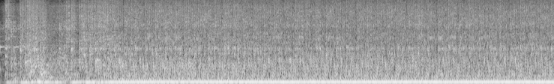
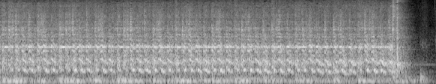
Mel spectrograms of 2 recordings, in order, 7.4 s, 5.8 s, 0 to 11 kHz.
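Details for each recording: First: 1970s Sleek Craft jet boat's Oldsmobile big-block V8 with fresh oil, warming up at idle while initial timing is set with a timing light: brief start-up flutter, then a deep, even, steady rumble with no knocks or misses; healthy. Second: 1970s big block Oldsmobile-powered Sleekcraft jet boat, sat a couple years: uneven stumbling engine beat with ragged firing that cuts out and dies; water apparently in the fuel line causing rough running and stalling.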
